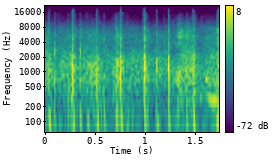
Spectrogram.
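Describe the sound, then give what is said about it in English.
A small audience applauds the chair of an evening session, with a bed of scattered clapping and one set of sharp, steady claps standing out in a quick, even rhythm. “So a round of applause for our chair tonight.”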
